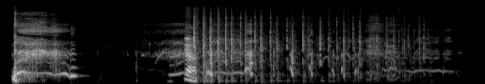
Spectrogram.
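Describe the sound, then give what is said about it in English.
A short vocal sound, then a pause, then a rapid flurry of computer keyboard keys clattering for a couple of seconds, dense and uneven before trailing off; the key presses opened about 600 Excel sheets. “I left my keyboard on for that, and it opened up like 600 Excel sheets.”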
